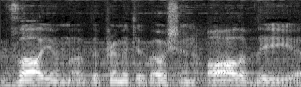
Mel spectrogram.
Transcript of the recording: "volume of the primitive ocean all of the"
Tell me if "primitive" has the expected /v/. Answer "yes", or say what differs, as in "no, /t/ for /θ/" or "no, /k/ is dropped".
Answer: yes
